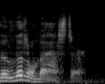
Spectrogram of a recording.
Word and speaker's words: Little Master: the Little Master. You must pronounce this all as one word with the accent on the first syllable, like Jerry Builder.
